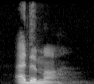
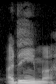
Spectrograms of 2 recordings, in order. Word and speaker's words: edema: Now, dropsy is not a very familiar word probably to most of you, but another word might be, and that's the word edema, or edema, how you pronounce it.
